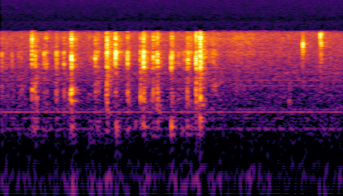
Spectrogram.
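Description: Quick, faint clicking of a computer keyboard as text is typed in a design program, a rapid burst of keystrokes that thins out to a couple of final taps.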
